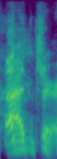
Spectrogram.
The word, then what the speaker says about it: Bajjer: But it's spelled like BAJJER. Yeah. Oh. Badger.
